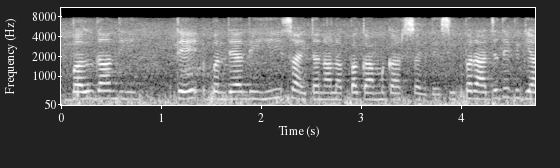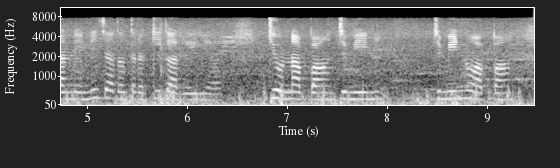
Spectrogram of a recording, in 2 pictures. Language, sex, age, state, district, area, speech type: Punjabi, female, 18-30, Punjab, Mansa, urban, spontaneous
